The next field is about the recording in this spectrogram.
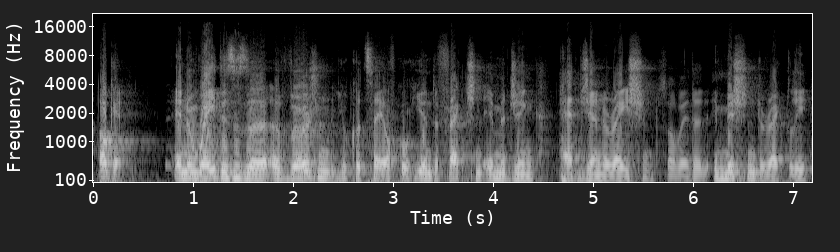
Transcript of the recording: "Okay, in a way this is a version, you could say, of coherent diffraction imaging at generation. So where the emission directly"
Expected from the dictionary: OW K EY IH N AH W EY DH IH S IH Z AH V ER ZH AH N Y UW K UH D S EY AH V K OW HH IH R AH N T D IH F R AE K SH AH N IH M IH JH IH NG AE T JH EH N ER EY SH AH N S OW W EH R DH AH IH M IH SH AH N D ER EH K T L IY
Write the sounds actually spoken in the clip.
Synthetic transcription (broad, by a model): OW K EY IH N AH W EY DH IH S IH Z AH V ER ZH AH N Y UW K UH D S EY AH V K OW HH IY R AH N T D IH F R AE K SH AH N IH M IH JH IH NG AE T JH EH N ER EY SH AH N S OW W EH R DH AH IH M IH SH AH N D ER EH K T L IY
